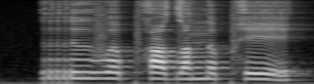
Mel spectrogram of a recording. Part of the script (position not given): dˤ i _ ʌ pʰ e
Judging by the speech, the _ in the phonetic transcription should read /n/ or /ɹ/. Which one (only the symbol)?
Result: n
